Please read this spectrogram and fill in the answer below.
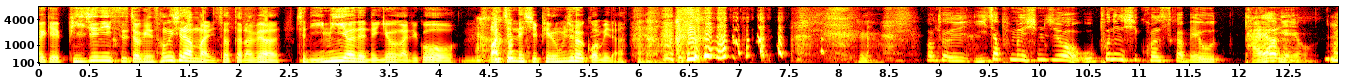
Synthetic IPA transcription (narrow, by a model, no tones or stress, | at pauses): iɡe̞pid͡ʑiɲis͈ɯd͡ʑʌɡinsʰʌŋɕ̬ʰiɾɦanmanis͈ʌt̚t͈ʌɾamjʌnt͡ɕʰɯnimiiʌnenɯŋjʌɡɯɡad͡ʑiɡomat͡ɕʰinːeɕ͈ʰipʰinumɕʰiɯɭk͈ʌmɲida̰ | kɯɾe̞̰joamutʰɯiid͡ʑapʰumjʌnɕʰimd͡ʑiʌopʰɯniŋɕ͈ʰikʰʌns͈ʰɯɡame̞u | tajaŋɦe̞jo̰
